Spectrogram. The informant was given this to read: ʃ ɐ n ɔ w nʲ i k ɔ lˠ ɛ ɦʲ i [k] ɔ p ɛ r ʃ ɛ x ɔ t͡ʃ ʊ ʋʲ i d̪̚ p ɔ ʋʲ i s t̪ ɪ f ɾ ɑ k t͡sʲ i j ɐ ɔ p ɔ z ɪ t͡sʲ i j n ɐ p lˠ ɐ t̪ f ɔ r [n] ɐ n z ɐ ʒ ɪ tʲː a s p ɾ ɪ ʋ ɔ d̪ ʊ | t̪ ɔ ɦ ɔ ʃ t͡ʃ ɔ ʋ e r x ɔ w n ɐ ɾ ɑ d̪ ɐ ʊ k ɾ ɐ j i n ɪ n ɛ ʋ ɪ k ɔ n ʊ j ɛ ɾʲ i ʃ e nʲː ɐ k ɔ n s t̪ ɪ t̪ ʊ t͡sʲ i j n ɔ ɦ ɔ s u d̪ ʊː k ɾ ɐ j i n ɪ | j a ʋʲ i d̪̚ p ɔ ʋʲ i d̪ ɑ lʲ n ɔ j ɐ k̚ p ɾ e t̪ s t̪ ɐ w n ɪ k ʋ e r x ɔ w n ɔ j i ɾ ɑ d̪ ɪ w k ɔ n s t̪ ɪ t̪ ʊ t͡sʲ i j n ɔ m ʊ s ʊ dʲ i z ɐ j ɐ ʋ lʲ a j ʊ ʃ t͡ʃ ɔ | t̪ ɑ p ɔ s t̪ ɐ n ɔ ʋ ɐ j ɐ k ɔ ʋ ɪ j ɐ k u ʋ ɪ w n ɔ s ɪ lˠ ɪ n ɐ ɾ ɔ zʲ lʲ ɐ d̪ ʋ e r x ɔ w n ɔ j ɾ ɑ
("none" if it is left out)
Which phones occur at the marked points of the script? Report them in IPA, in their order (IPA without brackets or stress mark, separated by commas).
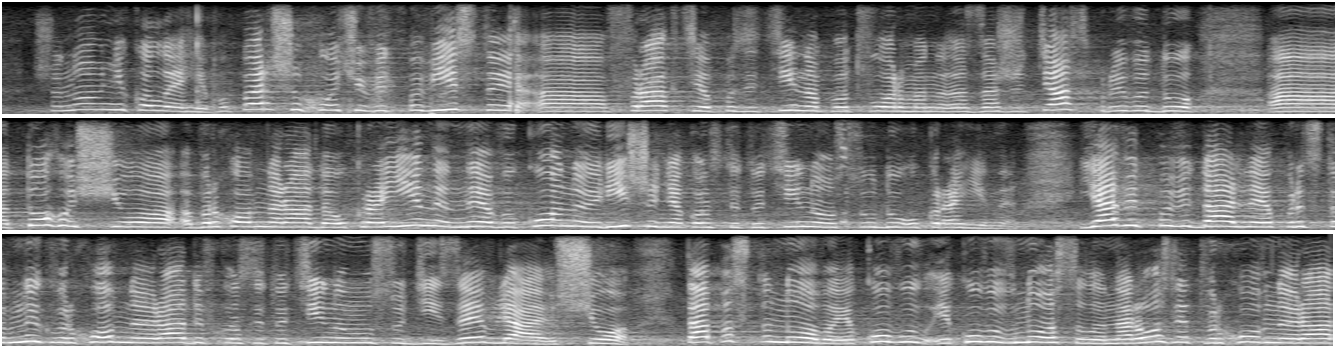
p, m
